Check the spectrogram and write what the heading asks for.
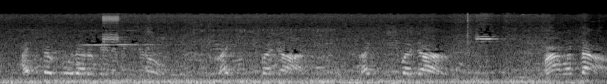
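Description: Many motorcycle engines running together in a dense, steady rumble. Over it, people shout in short calls that come again and again.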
